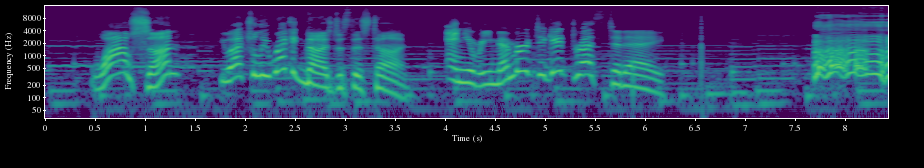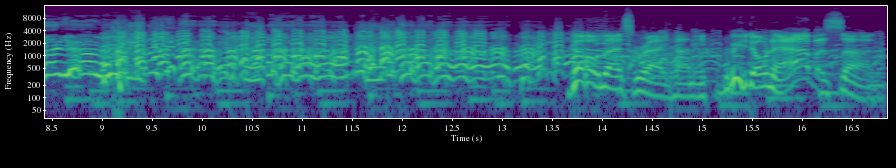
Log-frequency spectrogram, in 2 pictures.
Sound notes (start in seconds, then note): 7.7 laughing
